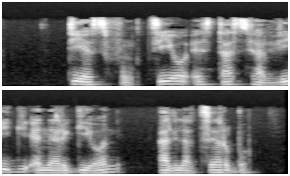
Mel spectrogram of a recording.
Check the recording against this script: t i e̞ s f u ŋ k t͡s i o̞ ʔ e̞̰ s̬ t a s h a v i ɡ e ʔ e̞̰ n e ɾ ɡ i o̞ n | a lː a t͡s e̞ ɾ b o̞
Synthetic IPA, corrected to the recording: t i e̞ s f u ŋ k t͡s i o̞ ʔ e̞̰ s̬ t a s h a v i ɡ i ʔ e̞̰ n e ɾ ɡ i o̞ n | a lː a t͡s e̞ ɾ b o̞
